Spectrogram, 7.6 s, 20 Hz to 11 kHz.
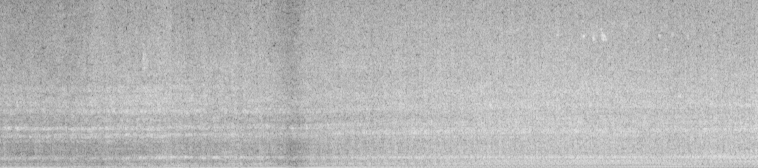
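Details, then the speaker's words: Freshly rebuilt AMC 360 (new cam, Edelbrock carb) on its first drive holds a high idle from a stuck throttle, then the pitch drops when freed with a blip; return spring too weak, needs a double spring. "Throttle's stuck. Blip it, just blip it with your foot. There you go. Yeah, so you need a double return spring."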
